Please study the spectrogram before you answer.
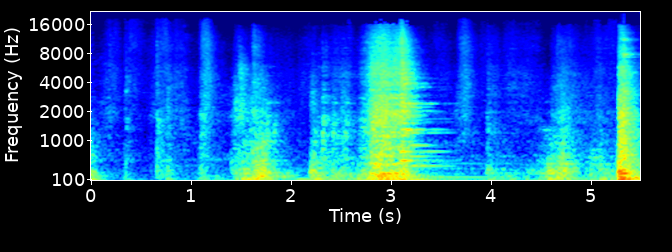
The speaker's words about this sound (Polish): Biorę zwykłą prostokątną blachę z piekarnika.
